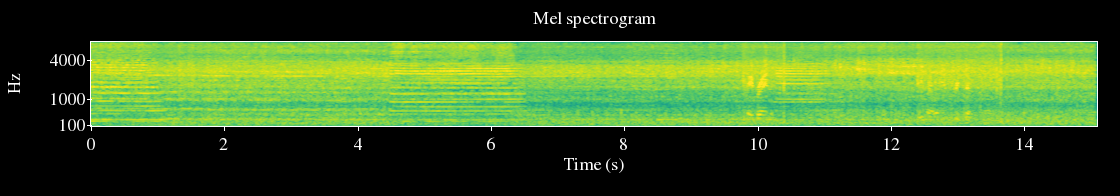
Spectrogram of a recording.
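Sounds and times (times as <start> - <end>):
locomotive air horn blast: 0.0 - 3.0, 4.4 - 6.6, 10.3 - 11.2
freight train wheels rumbling: 0.0 - 15.0.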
